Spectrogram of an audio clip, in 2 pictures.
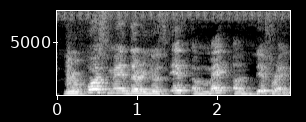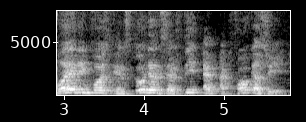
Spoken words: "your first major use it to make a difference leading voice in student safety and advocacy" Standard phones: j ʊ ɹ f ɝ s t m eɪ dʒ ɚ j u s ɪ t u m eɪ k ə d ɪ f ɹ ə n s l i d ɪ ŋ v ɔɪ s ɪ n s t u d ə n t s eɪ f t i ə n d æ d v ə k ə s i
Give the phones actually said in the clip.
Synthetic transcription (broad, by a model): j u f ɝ s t m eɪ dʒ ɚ j u s ɪ t u m eɪ k ə d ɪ f ɹ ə n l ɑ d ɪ ŋ f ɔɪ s ɪ n s t u d ə n t s eɪ f t i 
